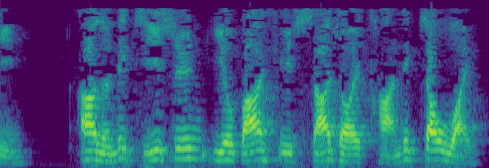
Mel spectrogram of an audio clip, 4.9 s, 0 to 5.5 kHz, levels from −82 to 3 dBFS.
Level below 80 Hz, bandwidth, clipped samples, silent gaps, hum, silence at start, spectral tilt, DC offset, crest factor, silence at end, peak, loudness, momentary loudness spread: -50 dBFS; 5 kHz; under 0.1%; none; none; 0 s; -8.5 dB/octave; under 0.1%; 16 dB; 0.15 s; 0 dBFS; -15 LUFS; 8 LU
